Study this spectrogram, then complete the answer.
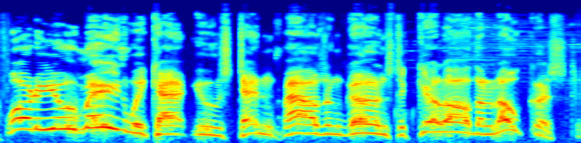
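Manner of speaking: high, loud caricature of a shouting general; hard-ass military general. Acted. General outraged at limits on guns, hammed-up military shout. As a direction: bellow it like an outraged video-game commander. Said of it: "hard-ass military general style character".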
